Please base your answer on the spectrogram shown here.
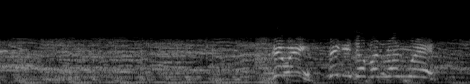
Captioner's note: crowd cheering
